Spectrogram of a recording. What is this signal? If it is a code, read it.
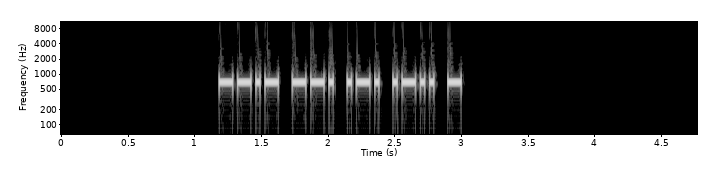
Morse code, heard as a keyed tone, about 36 wpm, 690 Hz. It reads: QGRLT
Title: Code Groups - 5 Letters - 35wpm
